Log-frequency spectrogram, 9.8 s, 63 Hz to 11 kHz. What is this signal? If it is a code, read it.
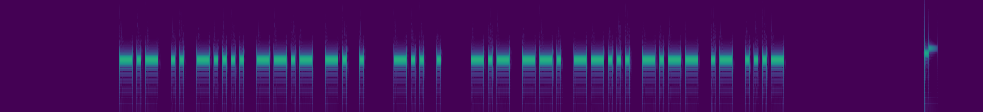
Morse code, heard as a keyed tone, about 28 wpm, 700 Hz. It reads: KI6QNE DE KG7YAV
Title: USA Callsign DE Callsign 28wpm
